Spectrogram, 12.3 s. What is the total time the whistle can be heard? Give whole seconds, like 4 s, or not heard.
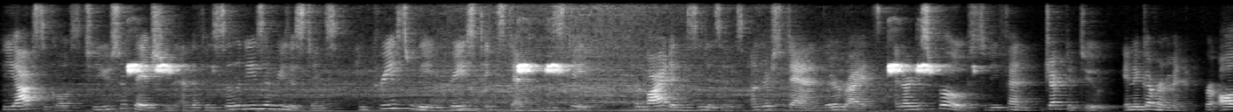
3 s.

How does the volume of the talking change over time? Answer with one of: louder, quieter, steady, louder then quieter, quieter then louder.
steady.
